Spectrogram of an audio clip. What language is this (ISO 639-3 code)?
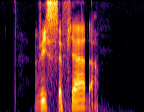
swe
